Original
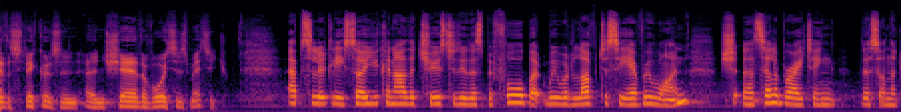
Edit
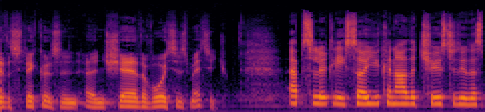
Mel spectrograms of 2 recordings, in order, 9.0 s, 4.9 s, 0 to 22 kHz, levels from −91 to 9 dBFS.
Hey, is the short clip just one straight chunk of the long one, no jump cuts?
yes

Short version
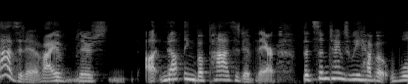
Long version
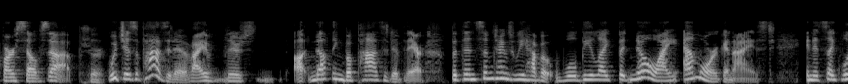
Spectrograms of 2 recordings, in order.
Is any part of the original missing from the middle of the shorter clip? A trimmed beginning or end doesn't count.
yes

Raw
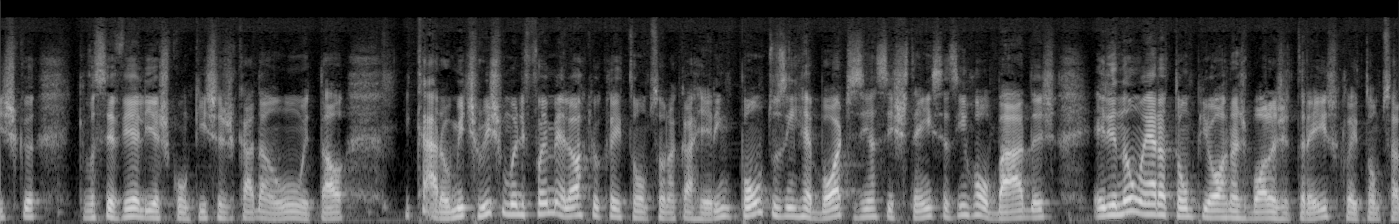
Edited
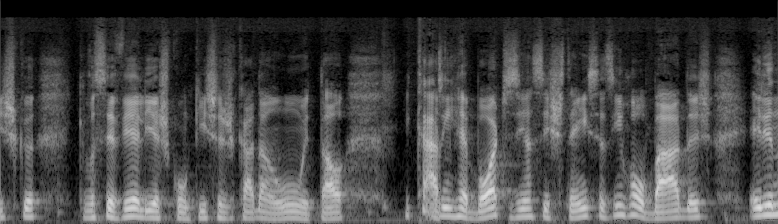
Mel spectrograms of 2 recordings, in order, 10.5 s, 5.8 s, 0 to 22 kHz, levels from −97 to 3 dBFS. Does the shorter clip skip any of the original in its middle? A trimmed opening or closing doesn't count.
yes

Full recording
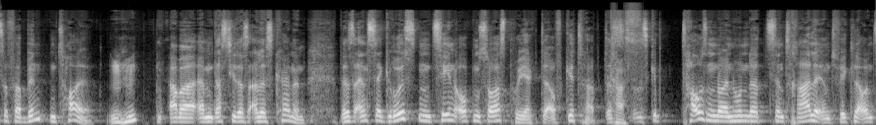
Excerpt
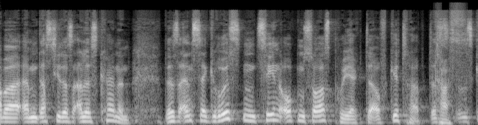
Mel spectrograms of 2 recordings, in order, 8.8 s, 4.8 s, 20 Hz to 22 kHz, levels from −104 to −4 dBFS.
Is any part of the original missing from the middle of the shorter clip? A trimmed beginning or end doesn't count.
no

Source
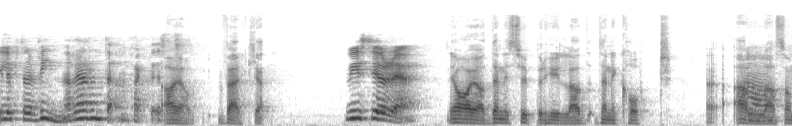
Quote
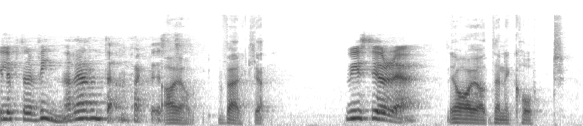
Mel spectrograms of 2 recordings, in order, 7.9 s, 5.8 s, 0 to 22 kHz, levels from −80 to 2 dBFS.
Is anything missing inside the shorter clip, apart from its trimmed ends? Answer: yes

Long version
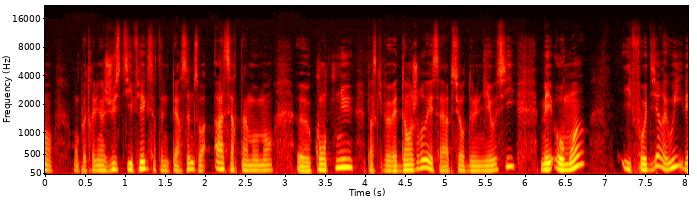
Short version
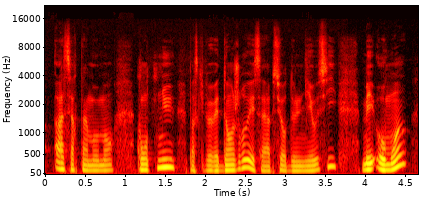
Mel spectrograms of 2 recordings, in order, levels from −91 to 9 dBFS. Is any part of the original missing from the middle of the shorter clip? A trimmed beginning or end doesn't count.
yes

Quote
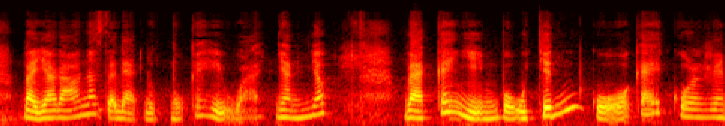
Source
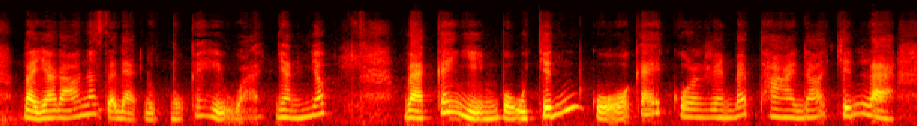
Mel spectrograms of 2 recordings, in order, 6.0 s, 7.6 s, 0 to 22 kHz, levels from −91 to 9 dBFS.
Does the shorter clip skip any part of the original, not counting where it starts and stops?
no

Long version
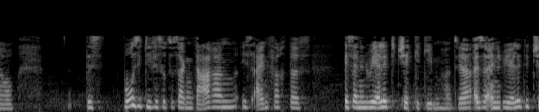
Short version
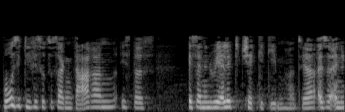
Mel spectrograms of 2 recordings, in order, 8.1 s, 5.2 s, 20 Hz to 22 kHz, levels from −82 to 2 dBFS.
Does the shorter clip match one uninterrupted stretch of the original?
no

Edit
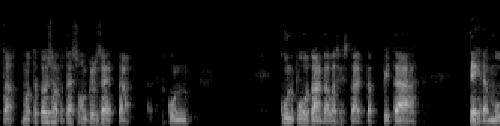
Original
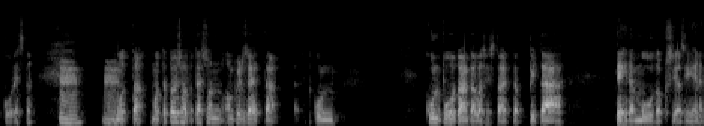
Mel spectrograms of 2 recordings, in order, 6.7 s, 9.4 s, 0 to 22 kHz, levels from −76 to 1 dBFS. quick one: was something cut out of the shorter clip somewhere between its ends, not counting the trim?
yes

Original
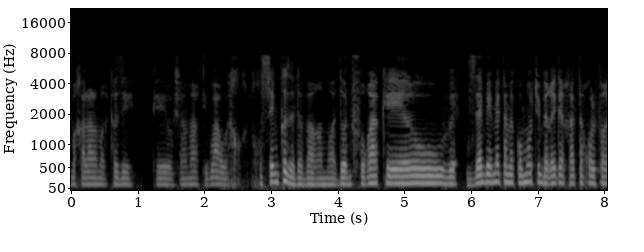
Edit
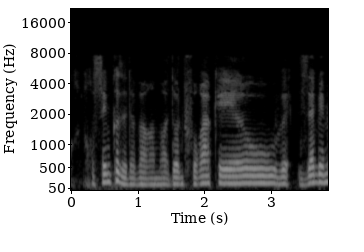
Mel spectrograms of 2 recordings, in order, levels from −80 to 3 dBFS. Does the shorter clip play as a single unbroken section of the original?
yes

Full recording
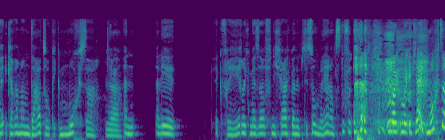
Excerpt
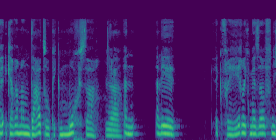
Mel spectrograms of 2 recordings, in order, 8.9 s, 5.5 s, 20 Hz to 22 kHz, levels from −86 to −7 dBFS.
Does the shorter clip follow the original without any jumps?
yes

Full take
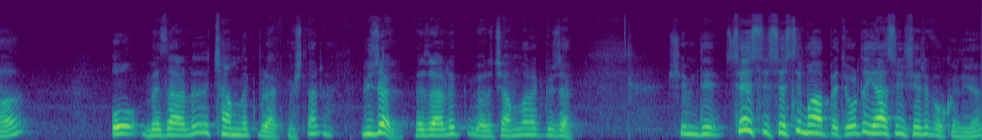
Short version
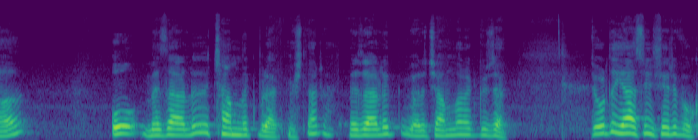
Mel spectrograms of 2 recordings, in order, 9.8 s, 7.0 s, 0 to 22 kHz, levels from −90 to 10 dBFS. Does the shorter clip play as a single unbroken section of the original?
no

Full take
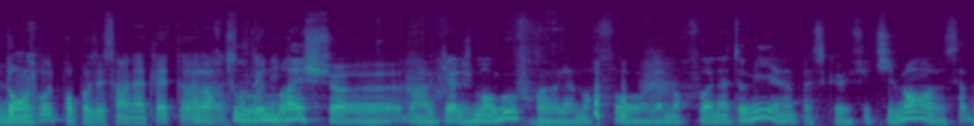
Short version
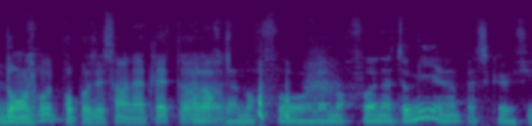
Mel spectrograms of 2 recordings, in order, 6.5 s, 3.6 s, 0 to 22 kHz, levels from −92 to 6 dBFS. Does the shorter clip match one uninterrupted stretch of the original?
no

